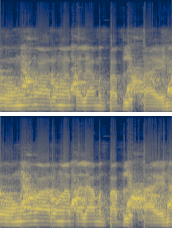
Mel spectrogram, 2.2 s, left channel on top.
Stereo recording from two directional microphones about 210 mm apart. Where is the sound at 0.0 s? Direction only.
15° left (ahead or behind).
